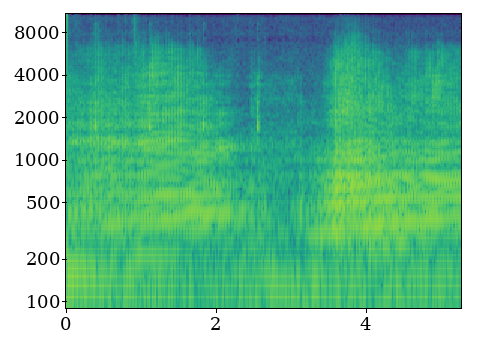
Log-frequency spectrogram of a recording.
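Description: Ford Mustang GT engine revving hard as it accelerates slowly, a loud continuous growl with rising pitch heard from inside another car in city traffic.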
